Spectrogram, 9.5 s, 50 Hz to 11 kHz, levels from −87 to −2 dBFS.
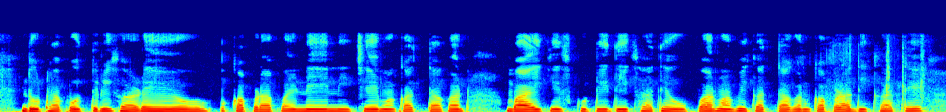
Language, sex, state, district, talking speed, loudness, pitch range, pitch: Hindi, female, Maharashtra, Chandrapur, 115 wpm, -15 LUFS, 185-190 Hz, 190 Hz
